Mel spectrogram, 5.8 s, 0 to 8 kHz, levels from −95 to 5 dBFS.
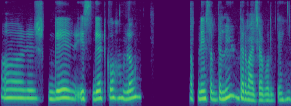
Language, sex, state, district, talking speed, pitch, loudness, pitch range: Hindi, female, Chhattisgarh, Rajnandgaon, 145 wpm, 215 Hz, -21 LUFS, 200-230 Hz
